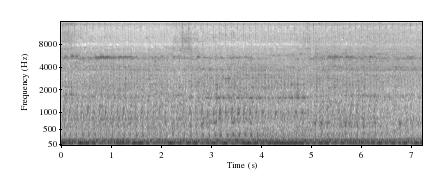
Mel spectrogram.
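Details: 2003 Mercury Grand Marquis LSE with 5.4 3V swap (11.7:1 short block, Trickflow heads, Stage 3 cams, long tube headers, high-volume oil pump) at idle: deep steady V8 rumble with a quick regular knock, suspected rod knock.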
